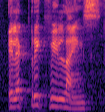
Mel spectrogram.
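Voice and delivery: very slow, long pauses between phrases; slow dictation. Shown as a demonstration. Teacher dictating the first point to students, very slow. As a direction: dictate each chunk so the class can write. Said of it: "मैं अब पहले point पे पहुंचने वाला हूं".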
